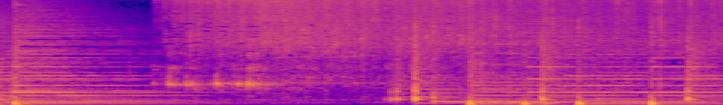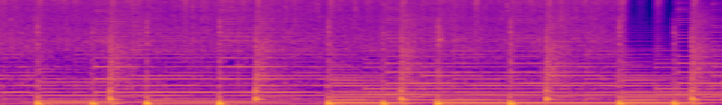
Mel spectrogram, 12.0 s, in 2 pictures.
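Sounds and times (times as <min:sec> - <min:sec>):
food sizzling in hot oil: 0:01.3 - 0:11.3
background music with steady beat: 0:03.4 - 0:12.0.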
